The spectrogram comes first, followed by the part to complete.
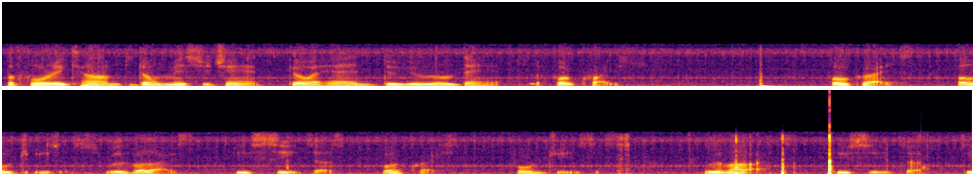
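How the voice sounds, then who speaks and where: Lying in a small bedroom, a young man vlogs casually with a mid-range voice, fairly even intonation, and an unhurried pace, sounding sleepy, yawning, mumbling, and trailing off before he raps some verses. He holds the webcam close overhead, and the recording is noisy, dull, lo-fi webcam audio.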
